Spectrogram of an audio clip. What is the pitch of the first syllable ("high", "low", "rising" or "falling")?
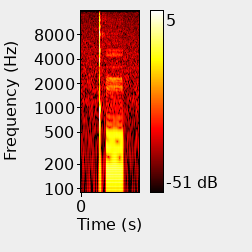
high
